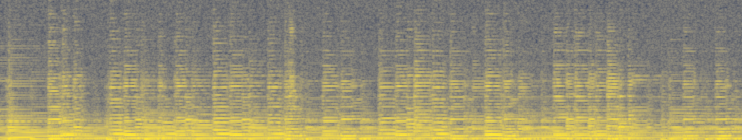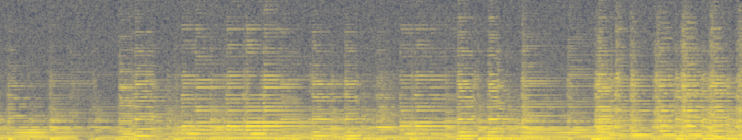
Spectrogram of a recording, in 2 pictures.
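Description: Bağlama, the Turkish long-necked lute, played solo without singing: a run of quickly plucked melody notes over steadily ringing drone notes.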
